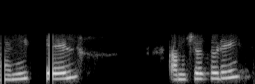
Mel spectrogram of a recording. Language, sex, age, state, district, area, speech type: Goan Konkani, female, 30-45, Goa, Bardez, urban, conversation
